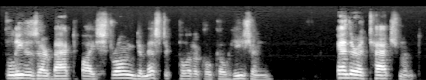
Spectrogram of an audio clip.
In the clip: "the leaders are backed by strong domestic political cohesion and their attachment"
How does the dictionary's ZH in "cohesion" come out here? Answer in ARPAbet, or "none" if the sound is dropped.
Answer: ZH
